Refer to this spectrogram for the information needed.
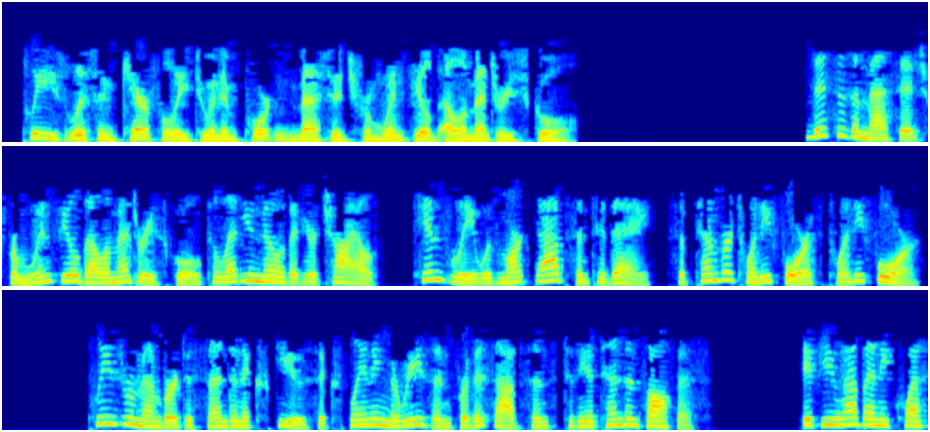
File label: Voicemail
